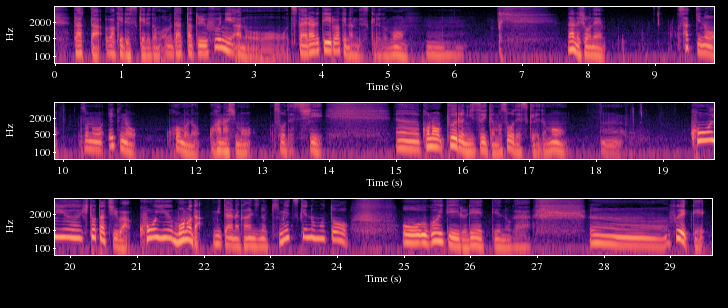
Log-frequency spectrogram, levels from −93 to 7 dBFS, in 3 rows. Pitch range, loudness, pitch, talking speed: 95-145 Hz, -23 LUFS, 115 Hz, 280 characters per minute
